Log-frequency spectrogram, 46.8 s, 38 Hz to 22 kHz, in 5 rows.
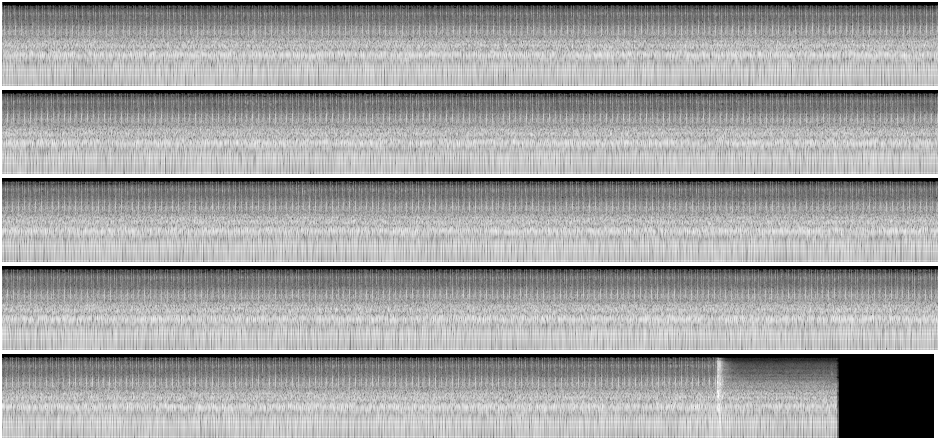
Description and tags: Bell & Howell 8mm film projector.
camera, bell, projector, film, movie, field-recording, cinema, cinematic, 8mm, cine, Howell, reel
